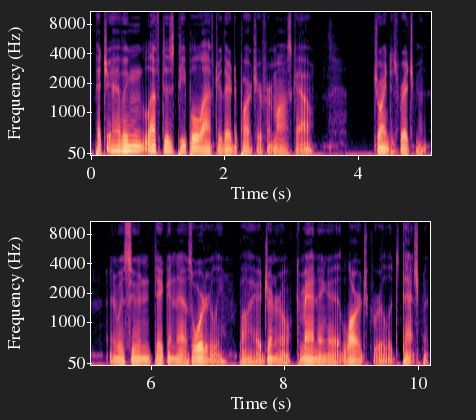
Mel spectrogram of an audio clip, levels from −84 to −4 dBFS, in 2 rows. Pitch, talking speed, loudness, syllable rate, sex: 90 Hz, 160 wpm, -20 LUFS, 5.8 syllables/s, male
